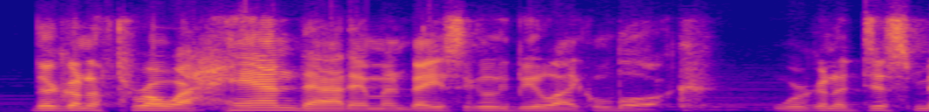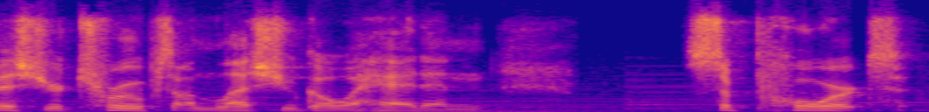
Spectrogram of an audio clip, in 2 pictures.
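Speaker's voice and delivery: ordinary delivery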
